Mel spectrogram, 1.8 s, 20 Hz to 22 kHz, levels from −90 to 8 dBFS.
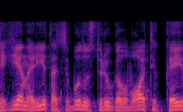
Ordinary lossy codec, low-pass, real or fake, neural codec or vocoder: MP3, 96 kbps; 9.9 kHz; fake; vocoder, 22.05 kHz, 80 mel bands, Vocos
